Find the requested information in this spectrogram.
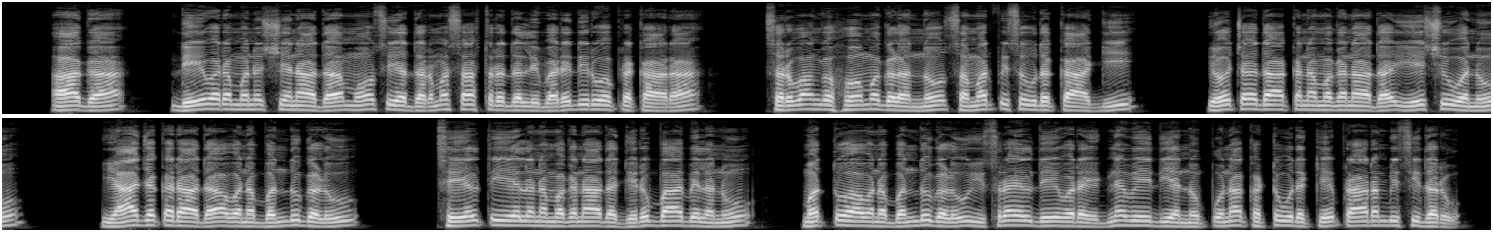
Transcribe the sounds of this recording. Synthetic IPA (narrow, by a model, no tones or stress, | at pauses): aːɡɐ | d̪ɛːʋɐɾɐmɐnuʂjɐnaːd̪ɐmoːsɛjɐd̪ʱɐɾmɐʃaːst̪ɾɐd̪ɐlːibɐɾed̪iɾuʋɐpɾɐkaːɾɐ | sɐɾʋaːŋɡɐɦɔːmɐɡɐɭɐnːusɐmɐɾpisuʋud̪ɐkːaːɡi | jɔːt͡ʃɐd̪aːkɐnɐmɐɡɐnaːd̪ɐjeːʃuʋɐnu | jaːd͡ʒɐkɐɾaːd̪ɐːʋɐnɐbɐnd̪uɡɐɭu | sejɐlt̪ijeːlɐnɐmɐɡɐnaːd̪ɐd͡ʒeɾubaːbɛlɐnu | mɐt̪ːuɐʋɐnɐbɐnd̪uɡɐɭuisɾaːjeːld̪ɛːʋɐɾɐeɡnɐʋeːd̪ijɐnːupunɐkɐʈːuʋud̪ɐkːe̞pɾaːɾɐmbʱisid̪ɐɾu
